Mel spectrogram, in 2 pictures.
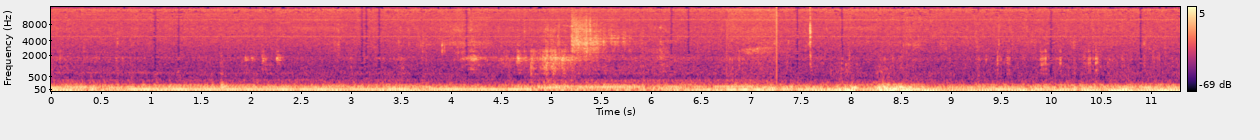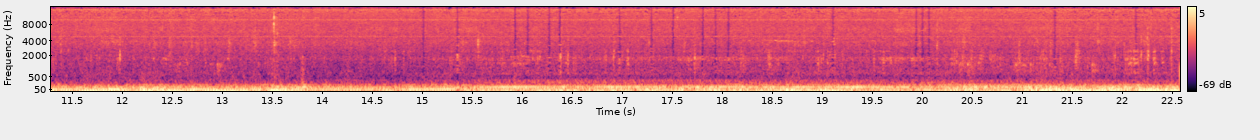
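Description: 4x4 driving along the Canning Stock Route in outback Australia, with a steady low rumble from the engine and tyres running the whole time, loud and close, easy going apart from a few rocky patches.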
